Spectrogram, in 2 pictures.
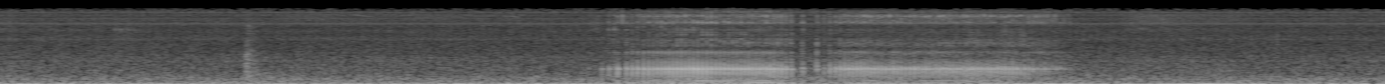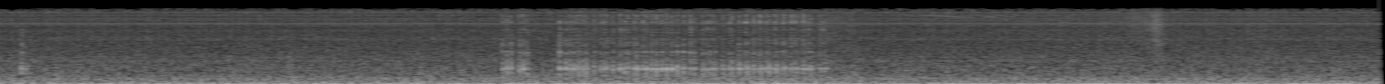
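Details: ['Sleeping on a desk where she comes every day, the female dog Cuddles gives two separate snores about six seconds apart, each a coarse vibrating rasp, the first louder and longer, with quiet room hum between.']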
